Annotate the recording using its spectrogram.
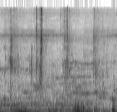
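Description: Footsteps crunching on a gravel path, roughly two steps a second, over a low rumble.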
